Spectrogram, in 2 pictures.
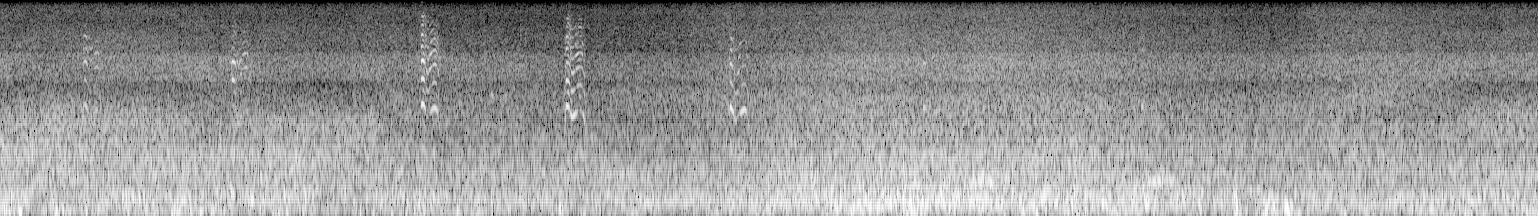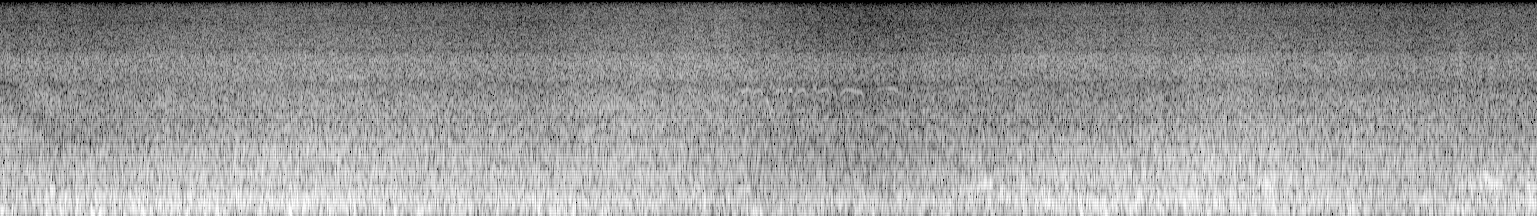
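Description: Ocean surf breaking and washing steadily up a sandy beach, with a few short, high bird calls in the first eight seconds or so.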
